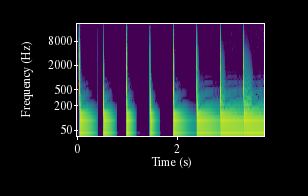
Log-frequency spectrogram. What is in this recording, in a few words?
kick v decay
